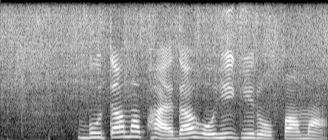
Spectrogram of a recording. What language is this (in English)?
Chhattisgarhi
